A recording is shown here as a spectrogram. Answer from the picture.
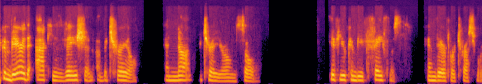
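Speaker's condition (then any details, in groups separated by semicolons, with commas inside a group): No condition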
